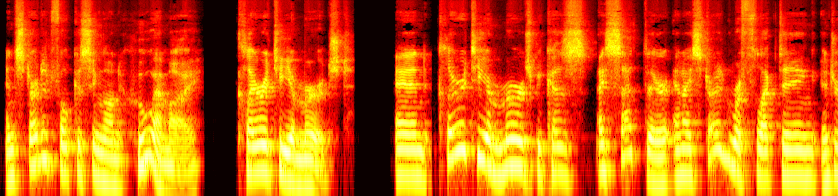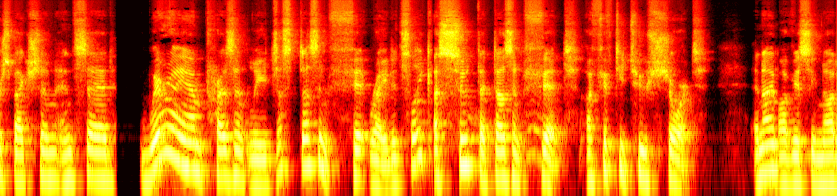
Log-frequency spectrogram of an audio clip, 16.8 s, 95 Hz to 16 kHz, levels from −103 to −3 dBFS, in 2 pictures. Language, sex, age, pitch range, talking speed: English, male, 50-69, 135-185 Hz, 160 wpm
